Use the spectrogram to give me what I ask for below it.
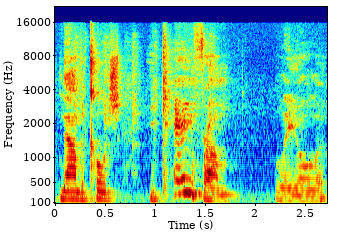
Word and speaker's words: Loyola: How do you say it? Loyola? – Loyola. – Okay, Loyola.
